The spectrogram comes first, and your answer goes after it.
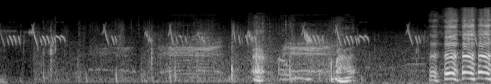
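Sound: sheep bleating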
